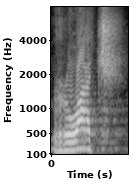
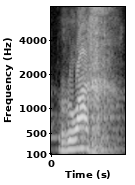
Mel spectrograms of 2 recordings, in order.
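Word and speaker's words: רוח: 29 del mismo capítulo y exhaló Isaac el Roach así como suena se pronuncia la ciah en hebreo como J Roach se les halló y se traduce espíritu y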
